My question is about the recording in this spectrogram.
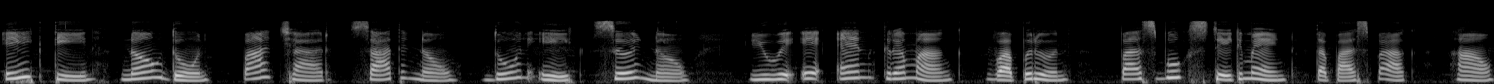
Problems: none marked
